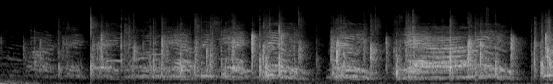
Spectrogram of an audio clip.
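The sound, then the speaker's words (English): A third-grade class clapping and calling out together to start the school day, with sharp claps punctuating lively children's voices in bursts. “That's the sound of third graders pumping each other up to start the day.”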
